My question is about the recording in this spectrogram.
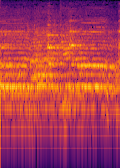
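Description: Several voices singing an aarti hymn together in long, held notes, as a group chant during temple worship.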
